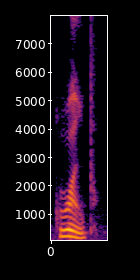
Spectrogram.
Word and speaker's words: group: P는 정확히는 약하게 프 소리가 나지만 너무 작게 이렇게 약하게 소리가 나다 보니 발음을 빨리 하다 보면 group, group, group, group, group 이렇게 받침처럼 소리가 납니다.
